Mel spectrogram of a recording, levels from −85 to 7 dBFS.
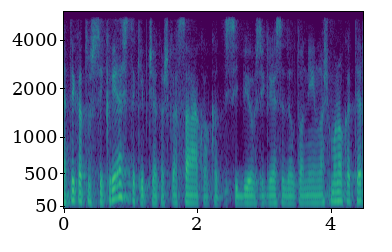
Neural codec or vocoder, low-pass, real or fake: codec, 16 kHz in and 24 kHz out, 0.9 kbps, LongCat-Audio-Codec, fine tuned four codebook decoder; 5.4 kHz; fake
